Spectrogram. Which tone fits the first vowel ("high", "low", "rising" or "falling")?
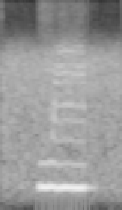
high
